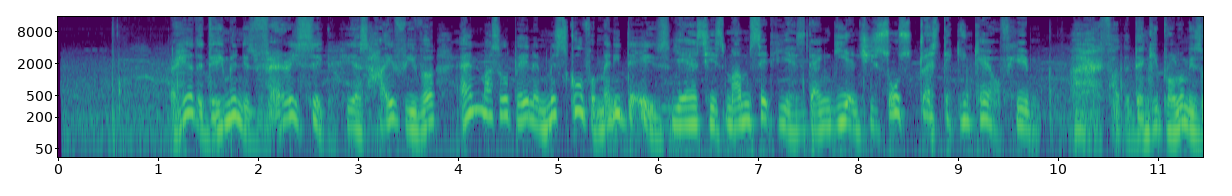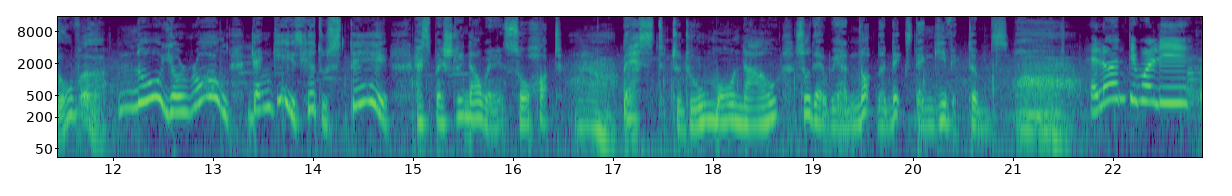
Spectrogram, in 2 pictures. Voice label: Asian English TVC

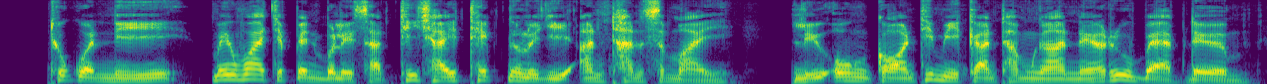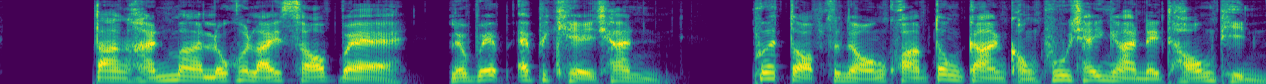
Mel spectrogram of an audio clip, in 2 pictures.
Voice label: Thai Narration

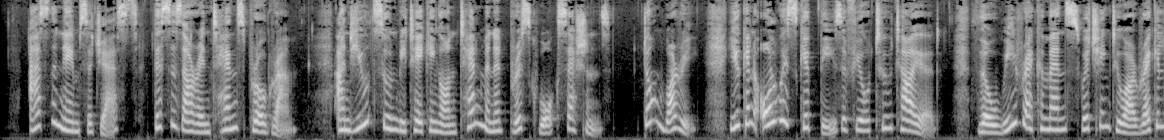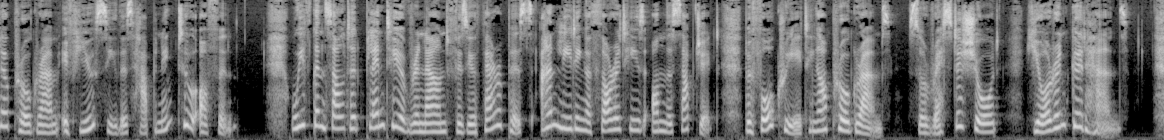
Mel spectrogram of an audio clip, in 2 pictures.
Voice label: Indian English, Female; Prototyze

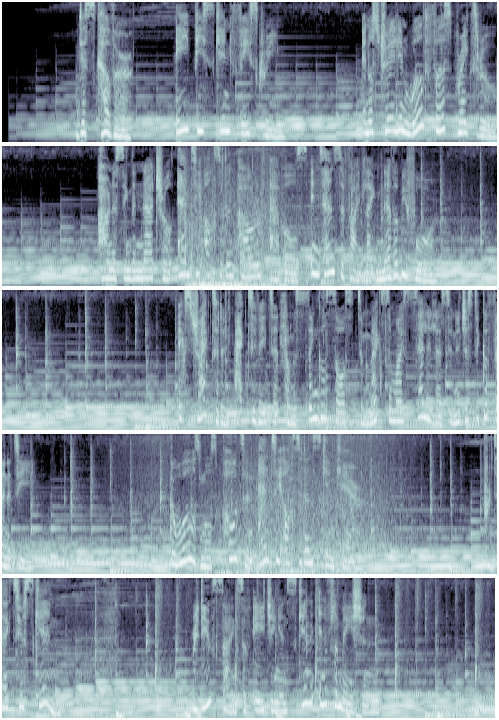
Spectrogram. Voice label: Asian English Facecream

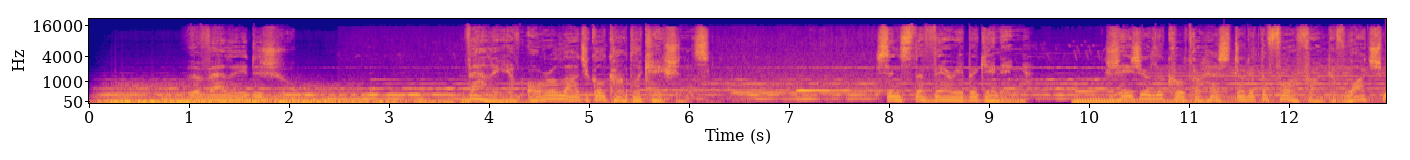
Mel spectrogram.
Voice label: US English; Jaeger Le Coultre Precision Maker

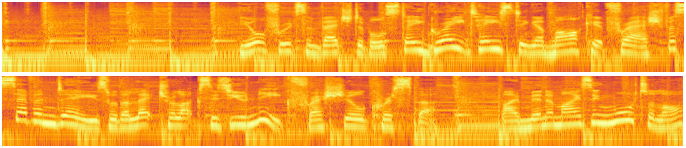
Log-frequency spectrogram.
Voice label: UK English, Female; Electrolux FreshShield Crisper

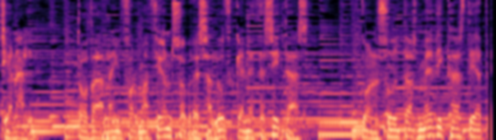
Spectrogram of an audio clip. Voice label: Euro Spanish Male Commercial

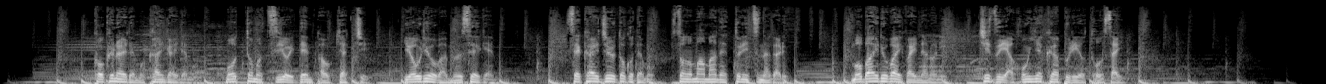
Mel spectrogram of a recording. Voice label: Japanese Wi-Fi Commercial

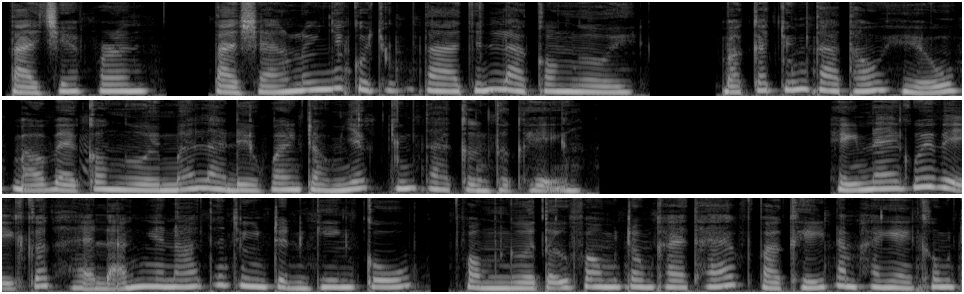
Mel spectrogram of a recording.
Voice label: Southern Vietnamese Corporate, Female

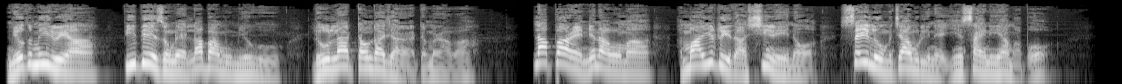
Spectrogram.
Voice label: Burmese Voice Sample Male

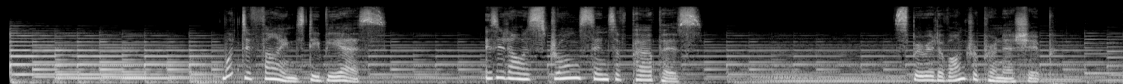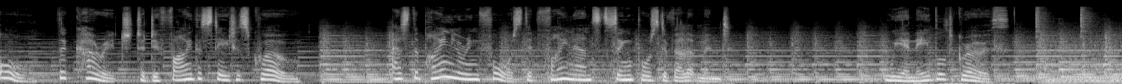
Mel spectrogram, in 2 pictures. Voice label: Asian English Corporate; DBS 50th Anniversary

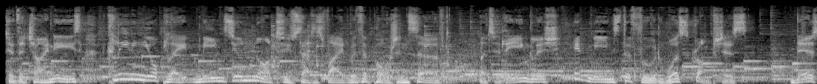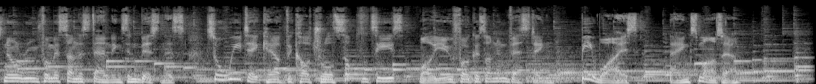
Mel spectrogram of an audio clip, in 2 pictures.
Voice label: Asian English wise

